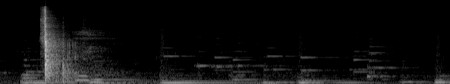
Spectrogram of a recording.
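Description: A chef's knife chops through a butternut squash and hits the wooden cutting board with one sharp knock about half a second in, followed by a few faint knocks, over background music.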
